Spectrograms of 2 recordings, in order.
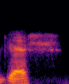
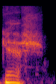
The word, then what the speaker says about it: geas: it's from I know I only learned like last year that it's from apparently Irish mythology, folklore, and they pronounce it Gesh. Gash. Interesting. Geas.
